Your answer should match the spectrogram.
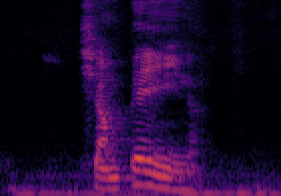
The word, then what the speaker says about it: champagne: on to our lesson g is silent when it comes before n example champagne a champagne is an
